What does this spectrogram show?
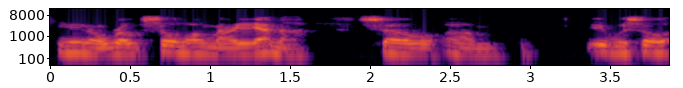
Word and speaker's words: Marianne: out more about mariana i want to make sure i got it right mariana some people call her marianne um the song is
